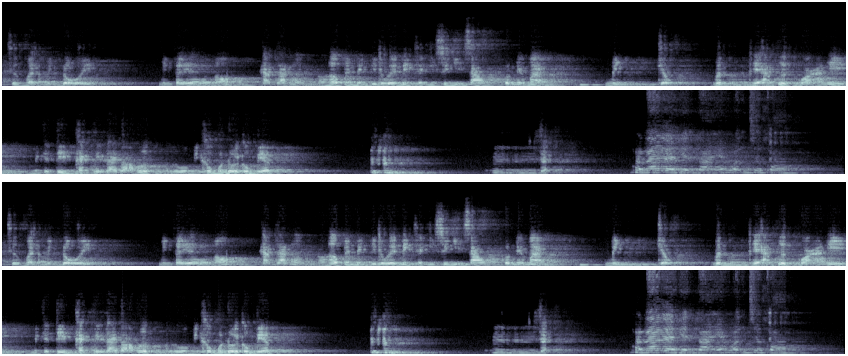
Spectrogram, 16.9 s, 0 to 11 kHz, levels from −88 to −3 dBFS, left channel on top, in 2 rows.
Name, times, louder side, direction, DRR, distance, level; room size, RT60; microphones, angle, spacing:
voice 1, 0.1-0.9 1.6-5.5 6.0-6.7 7.1-11.1 12.1-12.5 13.8-13.9, right 1 dB, 65° right, 6 dB, 3.6 m, -25 dB
voice 2, 13.3-13.9 14.7-16.3, right 2 dB, 35° right, 1 dB, 3.2 m, -33 dB
25.0 x 21.0 x 9.4 m, 1.1 s
head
